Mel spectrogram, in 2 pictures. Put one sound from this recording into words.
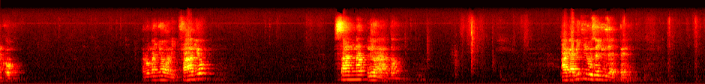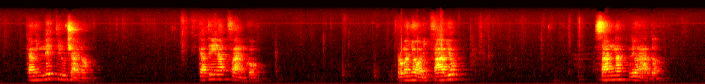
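A man speaks calmly through a microphone in short phrases with pauses, in a room with a slight echo.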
